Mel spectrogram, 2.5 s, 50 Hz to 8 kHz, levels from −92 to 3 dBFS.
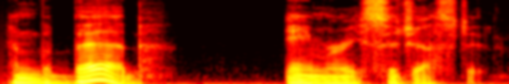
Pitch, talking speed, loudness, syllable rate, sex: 90 Hz, 120 wpm, -19 LUFS, 5.1 syllables/s, male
